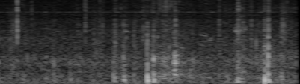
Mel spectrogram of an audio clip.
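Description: Hoofbeats of a horse cantering on a sand arena: soft, unevenly spaced thuds, the loudest about a second in and just before the end.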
